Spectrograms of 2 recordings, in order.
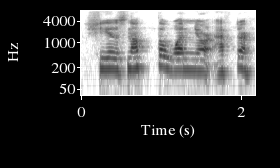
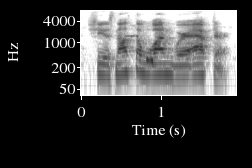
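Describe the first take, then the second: First: It is said in a put-on Apu voice. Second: It is said in a plain voice.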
